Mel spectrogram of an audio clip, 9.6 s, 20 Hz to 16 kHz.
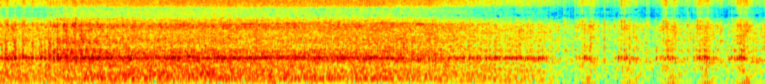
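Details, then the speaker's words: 2007 Ford F650 with 5.9 Cummins diesel: steady idle with a clear, even high turbo whistle on top, louder after removing the turbo's silencer ring and retaining clip; normal. "we take out the silencer ring and we do not have to put it back in there it will make turbo whistle louder"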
